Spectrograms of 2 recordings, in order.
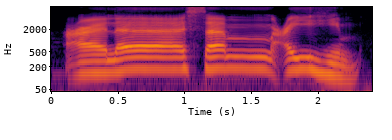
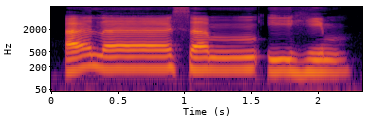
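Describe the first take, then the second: First: Ala begins with a deep pharyngeal throat sound. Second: Ala begins with a plain glottal stop. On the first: The speaker calls it right. "Ini cara baca yang tepat" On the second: The speaker calls it wrong. "Jangan sampai kita baca"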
